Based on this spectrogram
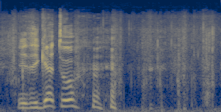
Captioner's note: laugh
